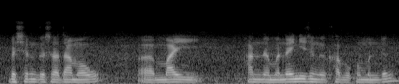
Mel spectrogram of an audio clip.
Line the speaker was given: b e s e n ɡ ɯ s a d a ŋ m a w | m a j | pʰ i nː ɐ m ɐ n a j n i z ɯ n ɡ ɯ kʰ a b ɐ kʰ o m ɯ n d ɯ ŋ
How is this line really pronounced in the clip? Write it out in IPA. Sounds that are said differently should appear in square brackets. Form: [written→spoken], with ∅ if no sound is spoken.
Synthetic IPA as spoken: b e s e n ɡ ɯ s a d a [ŋ→∅] m a w | m a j | pʰ [i→a] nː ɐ m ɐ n a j n i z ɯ [n→ŋ] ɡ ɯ kʰ a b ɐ kʰ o m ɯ n d ɯ ŋ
